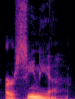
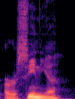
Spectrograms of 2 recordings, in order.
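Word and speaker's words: Arcenia: great great grandmother nope three greats grandmother named arsenia a-r-c-e-n-i-a while people knew her as ceni or arsenia and her name is spelled six or seven different ways on different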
